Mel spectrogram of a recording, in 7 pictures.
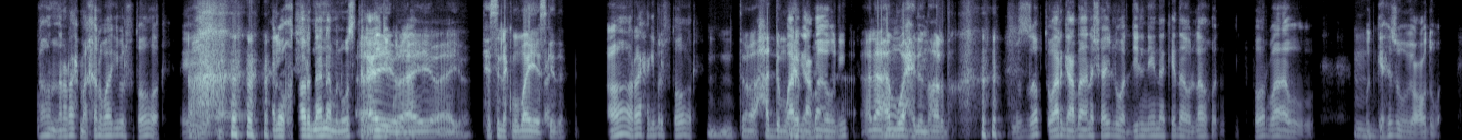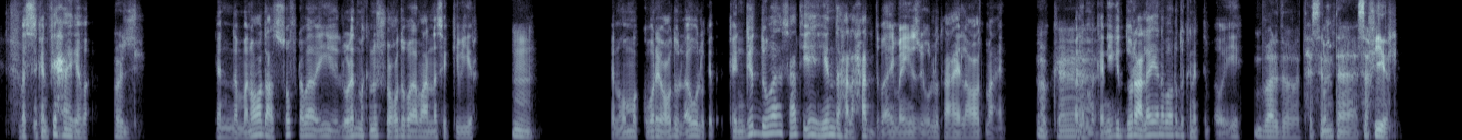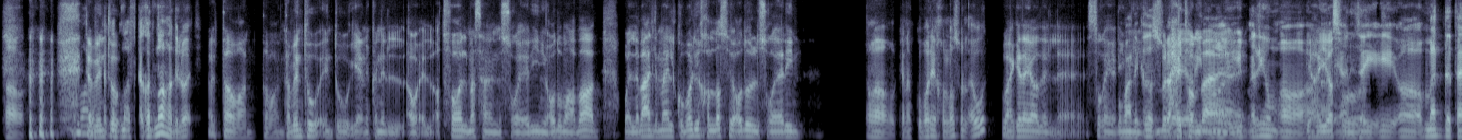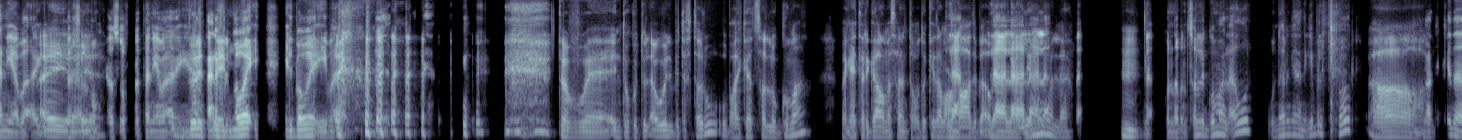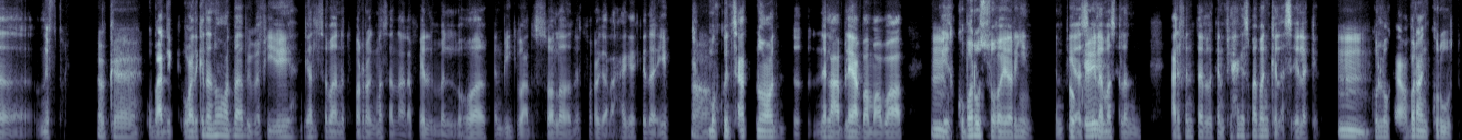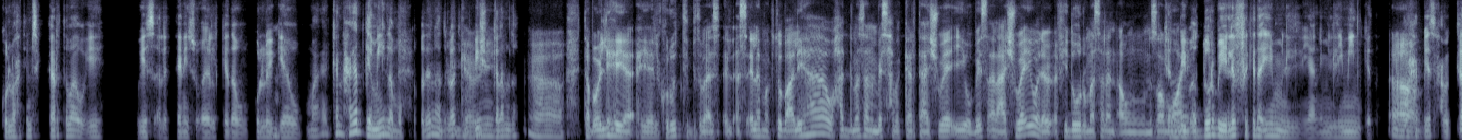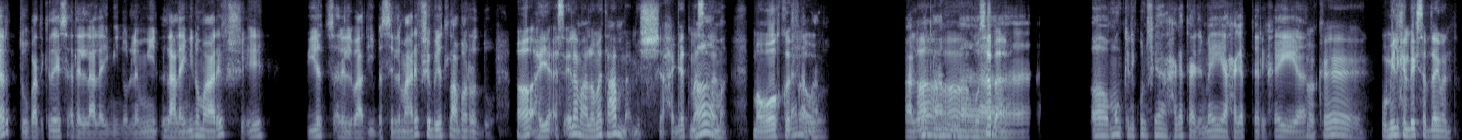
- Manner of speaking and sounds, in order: tapping; laugh; unintelligible speech; chuckle; put-on voice: "أوكي"; chuckle; laugh; unintelligible speech; chuckle; unintelligible speech; other background noise; put-on voice: "أوكي"
- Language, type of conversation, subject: Arabic, podcast, إيه أحلى عادة في عيلتك بتحنّ لها؟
